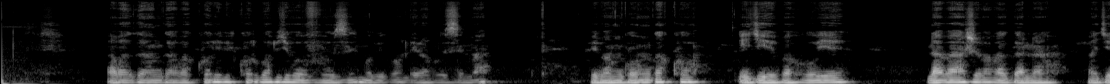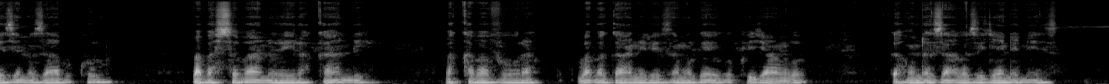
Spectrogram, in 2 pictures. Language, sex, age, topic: Kinyarwanda, male, 18-24, health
